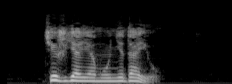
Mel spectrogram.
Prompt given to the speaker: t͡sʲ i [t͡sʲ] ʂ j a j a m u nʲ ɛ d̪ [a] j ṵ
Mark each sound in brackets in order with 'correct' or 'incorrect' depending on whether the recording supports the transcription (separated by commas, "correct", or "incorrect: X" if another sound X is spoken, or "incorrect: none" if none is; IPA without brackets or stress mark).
incorrect: none, correct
